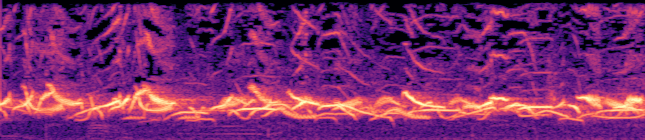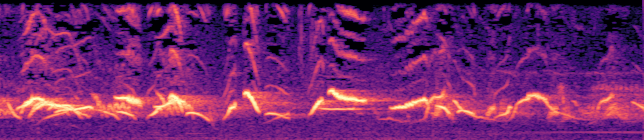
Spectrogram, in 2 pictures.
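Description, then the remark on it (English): A caged songbird sings continuously in rapid, warbling trills and whistled chirps, bright, with no pauses for the whole stretch and no voices present. “You could spend training one single songbird to do one particular sound.”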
